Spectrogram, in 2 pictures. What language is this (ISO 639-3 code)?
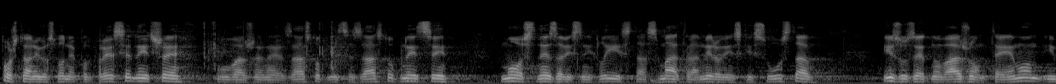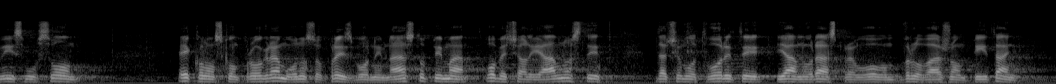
hrv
